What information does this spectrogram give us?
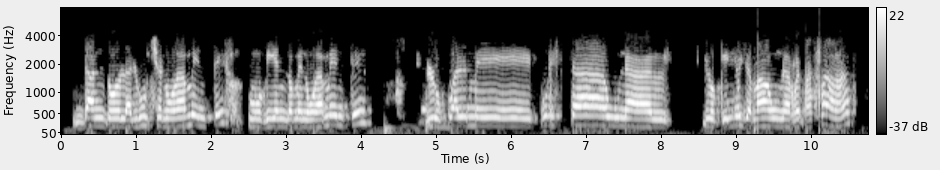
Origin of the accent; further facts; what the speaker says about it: San Antonio, Valparaíso, Chile; moved away as an adult; yo caí con un grupo en Santiago, porque yo salí de San Antonio en el 74.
